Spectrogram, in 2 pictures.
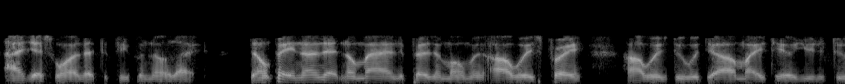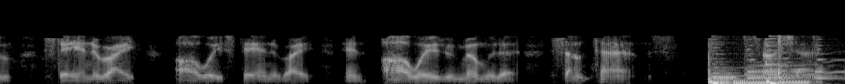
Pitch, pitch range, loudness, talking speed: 85 Hz, 85-90 Hz, -27 LUFS, 165 wpm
